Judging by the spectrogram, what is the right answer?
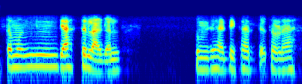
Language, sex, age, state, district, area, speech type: Marathi, male, 18-30, Maharashtra, Gadchiroli, rural, conversation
